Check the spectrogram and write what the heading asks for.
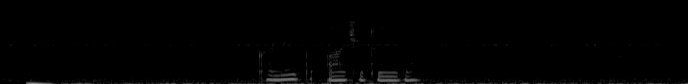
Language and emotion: Russian, sad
